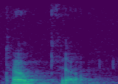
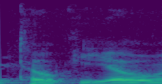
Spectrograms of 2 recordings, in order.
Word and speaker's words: Tokyo: Then on a troop train up to Tokyo. You hear people say Tokyo and Hiroshima. Those are not right. Right. It's Hiroshima and Tokyo. Tokyo. Yeah, Tokyo. 2 syllables.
